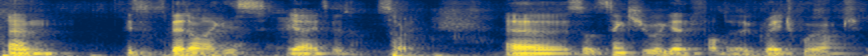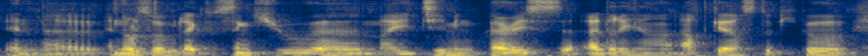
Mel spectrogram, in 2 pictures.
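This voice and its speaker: A man with a French accent speaks at a fairly slow pace, fairly low in pitch with a dark, mellow tone and monotone, flat intonation, his loudness swinging widely, with audible room echo. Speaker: architectural visualization artist. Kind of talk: lecture. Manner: halting.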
